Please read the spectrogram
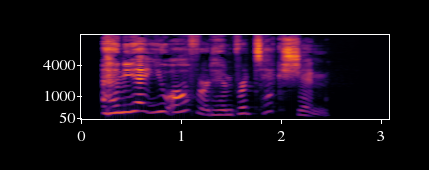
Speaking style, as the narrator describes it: Schechter yelled, the loss of control an uncharacteristic thing in so public a place

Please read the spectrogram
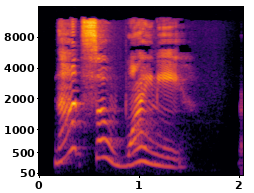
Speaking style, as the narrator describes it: Rodney snapped

